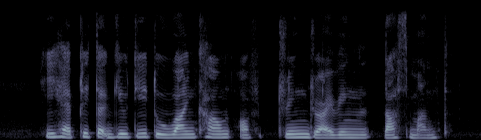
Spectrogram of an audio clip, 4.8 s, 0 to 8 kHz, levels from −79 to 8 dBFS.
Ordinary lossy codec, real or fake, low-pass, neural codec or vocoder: none; real; 7.2 kHz; none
